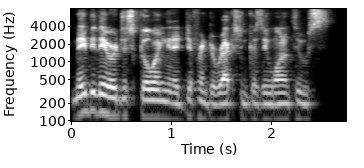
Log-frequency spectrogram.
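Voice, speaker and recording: A man co-hosting a casual podcast discussion, retelling scenes with lively quoted voices. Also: lowish voice, rapid-fire. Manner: animated storyteller, acts out scenes in quoted voices. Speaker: podcast co-host. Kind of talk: casual chat.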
